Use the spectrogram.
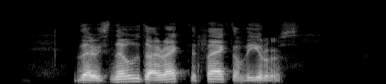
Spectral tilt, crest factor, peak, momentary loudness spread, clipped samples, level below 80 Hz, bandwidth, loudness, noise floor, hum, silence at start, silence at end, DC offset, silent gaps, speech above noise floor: -6.5 dB/octave; 18 dB; -2 dBFS; 6 LU; under 0.1%; -62 dBFS; 7.8 kHz; -17 LUFS; -60 dBFS; none; 0.75 s; 1.05 s; under 0.1%; none; 43 dB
